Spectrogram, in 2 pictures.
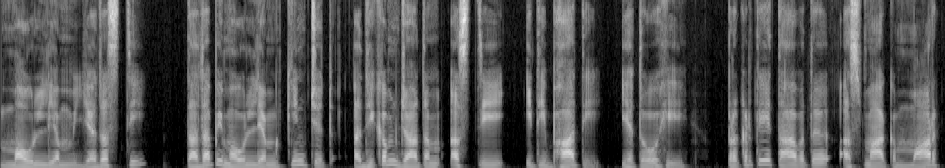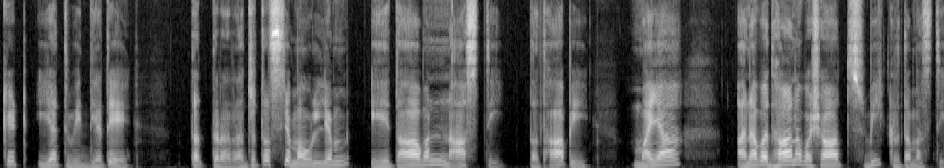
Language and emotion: Sanskrit, neutral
